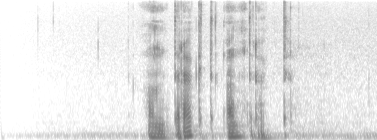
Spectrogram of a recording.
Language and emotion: Russian, neutral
